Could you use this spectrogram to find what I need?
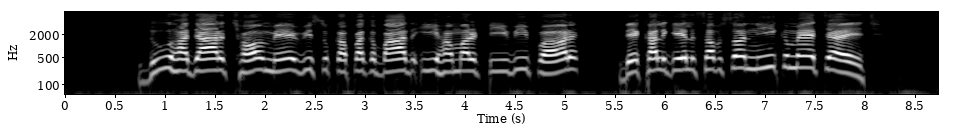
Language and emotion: Maithili, happy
